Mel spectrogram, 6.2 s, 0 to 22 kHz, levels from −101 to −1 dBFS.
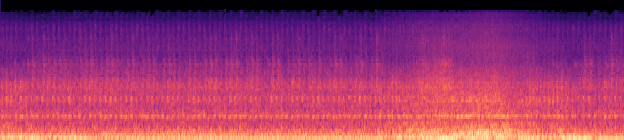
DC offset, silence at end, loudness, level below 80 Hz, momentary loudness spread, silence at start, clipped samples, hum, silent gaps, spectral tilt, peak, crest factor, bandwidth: under 0.1%; 0 s; -20 LUFS; -18 dBFS; 8 LU; 0 s; under 0.1%; none; none; -7 dB/octave; -2 dBFS; 16 dB; 10.5 kHz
